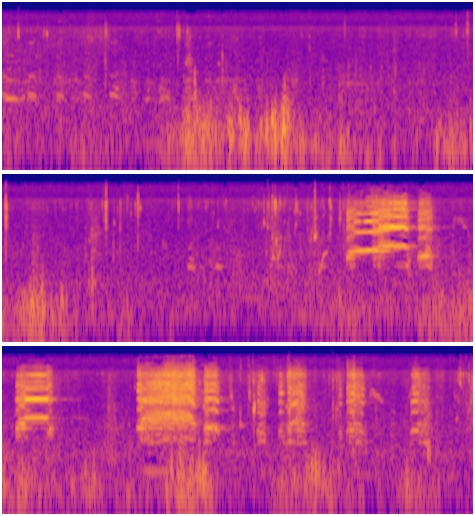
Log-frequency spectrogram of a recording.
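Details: Cotton Patch geese, a rare heritage breed from an original preserved ranch flock, bathing in water. Low splashing and paddling sounds open, then two short nasal honks with stacked harmonics in the middle, followed by loud harsh bursts of splashing.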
